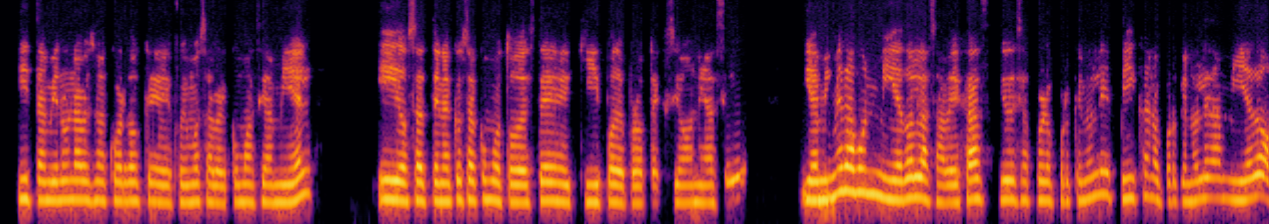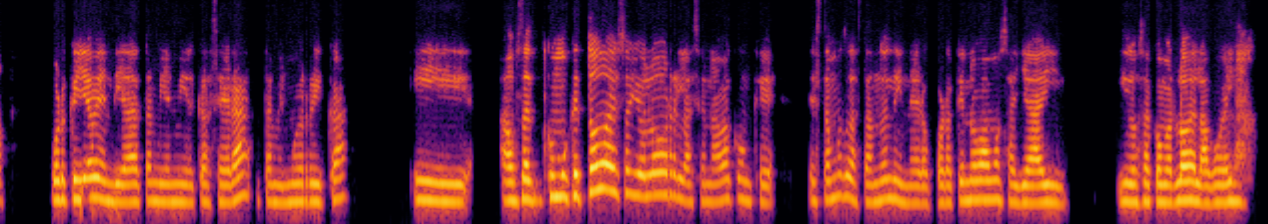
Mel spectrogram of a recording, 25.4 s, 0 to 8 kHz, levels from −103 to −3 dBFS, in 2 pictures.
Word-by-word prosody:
y 230 Hz, -1 st, 0 dB
también 215 Hz, 0 st, +1 dB
una 220 Hz, 0 st, +2 dB
vez 215 Hz, -1 st, -1 dB
me 215 Hz, -, -1 dB
acuerdo 210 Hz, 0 st, -1 dB
que 200 Hz, -3 st, -2 dB
fuimos 200 Hz, +1 st, -3 dB
a 195 Hz, -, 0 dB
ver 185 Hz, -1 st, -2 dB
cómo 200 Hz, +2 st, -3 dB
hacía 195 Hz, 0 st, -3 dB
miel 210 Hz, +9 st, +1 dB, 0.6 s
y, 225 Hz, -1 st, +5 dB
o 210 Hz, -, +4 dB
sea, 210 Hz, 0 st, +3 dB
tenía 205 Hz, 0 st, +1 dB
que 220 Hz, -, 0 dB
usar 220 Hz, -1 st, +1 dB
como 220 Hz, -1 st, 0 dB
todo 195 Hz, 0 st, +2 dB
este 205 Hz, +1 st, +1 dB
equipo 195 Hz, +1 st, -2 dB
de 190 Hz, -2 st, +2 dB
protección 190 Hz, +1 st, -5 dB
y 195 Hz, -, -3 dB
así. 195 Hz, -, -8 dB, 0.7 s
Y 220 Hz, -2 st, +4 dB
a 215 Hz, -, +6 dB
mí 220 Hz, +1 st, +5 dB
me 285 Hz, +5 st, +3 dB
daba 310 Hz, -1 st, +6 dB
un 285 Hz, -2 st, +2 dB
miedo 230 Hz, -1 st, +3 dB
las 230 Hz, -4 st, +3 dB
abejas. 195 Hz, +4 st, +1 dB
Yo 225 Hz, 0 st, 0 dB
decía: 215 Hz, -1 st, -2 dB
"Pero, 215 Hz, -2 st, -2 dB
¿por 210 Hz, 0 st, -9 dB
qué 215 Hz, -, -6 dB
no 225 Hz, +2 st, -3 dB
le 275 Hz, 0 st, -3 dB
pican 240 Hz, +1 st, -5 dB
o 225 Hz, -, -2 dB
por 205 Hz, +1 st, -9 dB
qué 205 Hz, -, -6 dB
no 210 Hz, -, -3 dB
le 235 Hz, +2 st, -1 dB
da 240 Hz, -1 st, -5 dB
miedo?". 225 Hz, +1 st, 0 dB, 0.4 s
Porque 220 Hz, 0 st, +2 dB
ella 235 Hz, +1 st, +4 dB
vendía 200 Hz, -3 st, +1 dB
también 200 Hz, 0 st, -3 dB
miel 195 Hz, -1 st, -4 dB
casera, 200 Hz, +7 st, -2 dB
también 195 Hz, -1 st, -5 dB
muy 200 Hz, 0 st, -1 dB
rica. 205 Hz, +4 st, -3 dB, 0.6 s
Y, 205 Hz, -4 st, 0 dB, 0.3 s
ah, 210 Hz, -1 st, +2 dB
o 210 Hz, -, 0 dB
sea, 225 Hz, 0 st, +4 dB
como 255 Hz, -1 st, +3 dB
que 265 Hz, -, +6 dB
todo 320 Hz, +5 st, +6 dB
eso 300 Hz, -2 st, +2 dB
yo 265 Hz, -1 st, +1 dB
lo 270 Hz, +1 st, +2 dB
relacionaba 205 Hz, -3 st, -4 dB
con 225 Hz, -2 st, -7 dB
que 195 Hz, -3 st, -9 dB, 0.3 s
estamos 220 Hz, +5 st, -6 dB
gastando 210 Hz, -2 st, -3 dB
el 230 Hz, -, -2 dB
dinero, 190 Hz, -4 st, -4 dB
¿para 190 Hz, +1 st, -5 dB
qué 210 Hz, +3 st, -3 dB
no 220 Hz, +1 st, +1 dB
vamos 220 Hz, -1 st, +1 dB
allá 190 Hz, -1 st, +1 dB
y 190 Hz, -2 st, -2 dB, 0.5 s
y 205 Hz, 0 st, -2 dB
o 200 Hz, -, +1 dB
sea, 200 Hz, 0 st, -1 dB
comer 195 Hz, 0 st, +1 dB
lo 215 Hz, 0 st, +7 dB
de 215 Hz, -, +6 dB
la 185 Hz, -, +3 dB
abuela? 195 Hz, +2 st, -1 dB
210 Hz, 215 wpm, -20 LUFS, 195-225 Hz, 0.7 s, lo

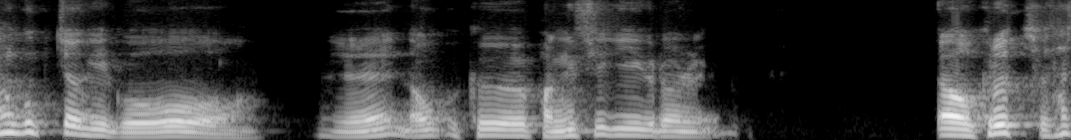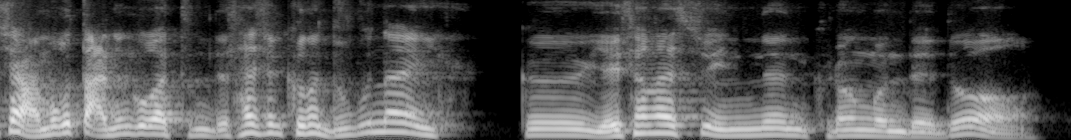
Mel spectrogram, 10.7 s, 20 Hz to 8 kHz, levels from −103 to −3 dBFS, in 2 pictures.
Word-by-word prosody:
한국적이고 105 Hz, -, 0 dB, 0.3 s
예 105 Hz, +8 st, -2 dB
너 120 Hz, -2 st, -6 dB
그 125 Hz, -2 st, 0 dB
방식이 130 Hz, +5 st, -3 dB
그런 110 Hz, -3 st, -5 dB, 1.1 s
어 130 Hz, -3 st, +10 dB
그렇죠. 175 Hz, +3 st, +2 dB
사실 170 Hz, -, +3 dB
아무것도 160 Hz, +7 st, +4 dB
아닌 145 Hz, +6 st, 0 dB
것 165 Hz, -, 0 dB
같은데 130 Hz, -5 st, 0 dB
사실 180 Hz, +2 st, 0 dB
그건 170 Hz, -1 st, 0 dB
누구나 195 Hz, +9 st, -2 dB
이 145 Hz, -6 st, -2 dB, 0.4 s
그 130 Hz, -2 st, -2 dB
예상할 175 Hz, +11 st, +3 dB
수 175 Hz, 0 st, -5 dB
있는 130 Hz, 0 st, -3 dB
그런 120 Hz, +2 st, -5 dB
건데도 100 Hz, -6 st, -3 dB
130 Hz, 275 characters per minute, -23 LUFS, 115-165 Hz, 1.1 s, 어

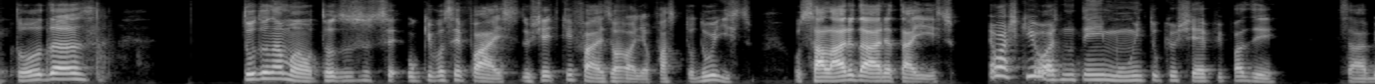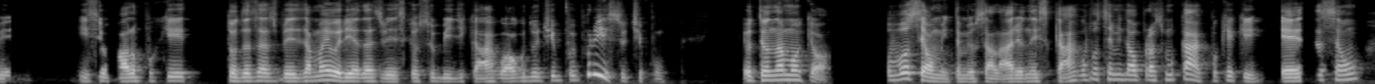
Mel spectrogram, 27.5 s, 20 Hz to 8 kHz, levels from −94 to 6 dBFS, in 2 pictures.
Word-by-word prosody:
todas 185 Hz, +5 st, +3 dB, 1.5 s
tudo 200 Hz, +3 st, +5 dB
na 210 Hz, 0 st, +4 dB
mão, 140 Hz, -9 st, +1 dB
todos 145 Hz, +1 st, -2 dB, 0.2 s
os 155 Hz, -2 st, -8 dB
se -, -, -5 dB
o 140 Hz, -1 st, -7 dB
que 160 Hz, -, -4 dB
você 160 Hz, +2 st, -2 dB
faz, 110 Hz, -8 st, +1 dB
do 135 Hz, -, -9 dB
jeito 155 Hz, +3 st, -3 dB
que 175 Hz, -, -7 dB
faz: 115 Hz, -8 st, 0 dB
"Olha, 115 Hz, -4 st, -1 dB
eu 105 Hz, -, -6 dB
faço 110 Hz, -1 st, -6 dB
tudo 140 Hz, +9 st, -2 dB
isso. 120 Hz, -9 st, -9 dB, 0.4 s
O -, -, -10 dB
salário 140 Hz, +4 st, +8 dB
da -, -, +8 dB
área 135 Hz, 0 st, +6 dB
tá 125 Hz, -2 st, +1 dB
isso." 110 Hz, -1 st, -7 dB, 0.3 s
Eu -, -, 0 dB
acho 300 Hz, 0 st, +2 dB
que 300 Hz, 0 st, -5 dB
eu -, -, +3 dB
acho 170 Hz, 0 st, +3 dB
que 180 Hz, -, -7 dB
não 180 Hz, -, -6 dB
tem 180 Hz, 0 st, -2 dB
muito 160 Hz, 0 st, -4 dB
o 155 Hz, -, -12 dB
que 155 Hz, -, -10 dB
o 155 Hz, -, -4 dB
chefe 130 Hz, -3 st, -4 dB
fazer, 130 Hz, -6 st, -5 dB, 0.6 s
sabe. 110 Hz, 0 st, -6 dB, 0.6 s
Isso 120 Hz, -, -9 dB
eu 135 Hz, -, -3 dB
falo 125 Hz, +1 st, +2 dB
porque, 140 Hz, +1 st, -5 dB, 0.3 s
todas 135 Hz, 0 st, 0 dB
as 135 Hz, -1 st, -1 dB
vezes 125 Hz, 0 st, -1 dB
a 140 Hz, -, +3 dB
maioria 140 Hz, -4 st, +4 dB
das 130 Hz, -1 st, -1 dB
vezes, 115 Hz, -1 st, -5 dB
que -, -, -8 dB
eu 125 Hz, -, -5 dB
subi 120 Hz, -1 st, -8 dB
de 120 Hz, +2 st, -12 dB
cargo 125 Hz, 0 st, -3 dB
ou 120 Hz, -, +2 dB
algo 120 Hz, +2 st, -1 dB
do 140 Hz, +1 st, -7 dB
tipo 155 Hz, +2 st, -7 dB
foi 160 Hz, -, -7 dB
por 370 Hz, -, -4 dB
isso, 285 Hz, -, +2 dB
tipo: 110 Hz, -4 st, -13 dB, 0.8 s
"Eu -, -, 0 dB
tenho 160 Hz, 0 st, +2 dB
na 170 Hz, +1 st, +3 dB
mão 170 Hz, -1 st, +2 dB
aqui, -, -, -8 dB
ó, -, -, -2 dB, 0.6 s
ou 160 Hz, -, -5 dB
você 210 Hz, +4 st, +2 dB
aumenta 115 Hz, -3 st, +1 dB
meu 115 Hz, 0 st, -5 dB
salário 115 Hz, +1 st, 0 dB
nesse 125 Hz, 0 st, -5 dB
cargo 145 Hz, +6 st, -1 dB
ou -, -, -11 dB
você 195 Hz, 0 st, -6 dB
me 185 Hz, -, -6 dB
dá 175 Hz, -1 st, 0 dB
o 170 Hz, -, 0 dB
próximo 165 Hz, +2 st, -5 dB
cargo. 185 Hz, -6 st, +2 dB
porque, 150 Hz, +2 st, -6 dB
aqui, 125 Hz, -4 st, -6 dB, 0.2 s
essas 130 Hz, +7 st, +2 dB
são 180 Hz, +4 st, -3 dB
140 Hz, 195 wpm, -24 LUFS, 125-170 Hz, 1.5 s, salário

